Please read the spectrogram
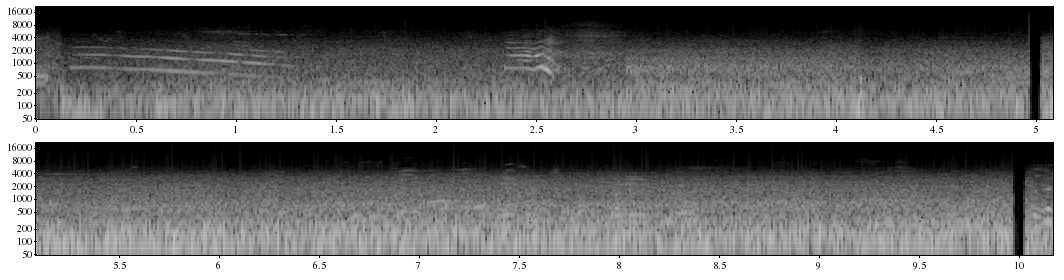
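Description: A steady wash of background noise with a brief voice. After a sudden cut about halfway, the loud, steady rushing roar of Niagara's Horseshoe Falls, heavy in the low end.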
